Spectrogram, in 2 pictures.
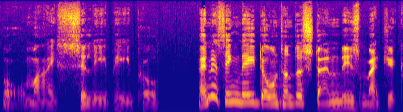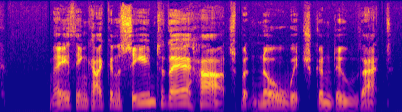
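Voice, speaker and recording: Storybook: a man doing a very old sly witch woman, raised pitch, slow lofty drawl, very dry close sound. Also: very animated, no echo. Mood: scornful. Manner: slow, drawn-out, lofty delivery. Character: ancient stern female witch, sly and dry-humored.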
